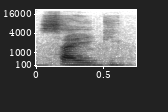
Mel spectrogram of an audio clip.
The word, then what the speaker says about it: psychic: p is silent psychiatrist next psychic again the same p s so p word Start begin P silent so p is silent psychic psychology psychiatrist and psychic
